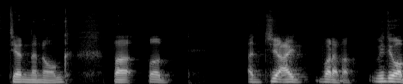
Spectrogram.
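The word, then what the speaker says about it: Tír na nÓg: On top of the fact that it's very Celtic inspired by Turnanog, and I've definitely butchered the pronunciation of that. Actually, I'm pretty sure it's Tirnanog, but whatever.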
